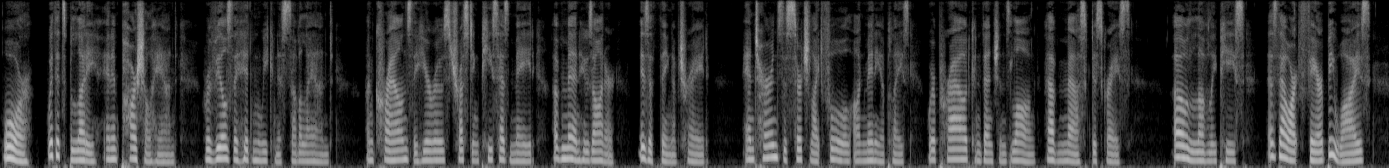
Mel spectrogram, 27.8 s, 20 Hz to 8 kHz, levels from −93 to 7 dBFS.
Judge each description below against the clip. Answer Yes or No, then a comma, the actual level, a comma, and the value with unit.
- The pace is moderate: No, slow, 120 wpm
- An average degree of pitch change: Yes, average, 3.4 semitones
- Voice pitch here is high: No, medium, 160 Hz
